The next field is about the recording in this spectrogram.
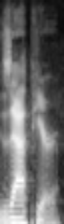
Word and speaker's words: Zapier: And just so you know, I like the fact that you said it correctly, Zapier, because if people say Zapier, it's Zapier because Zapier makes you happier.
